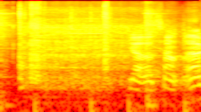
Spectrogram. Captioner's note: laughs; mixer whirring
